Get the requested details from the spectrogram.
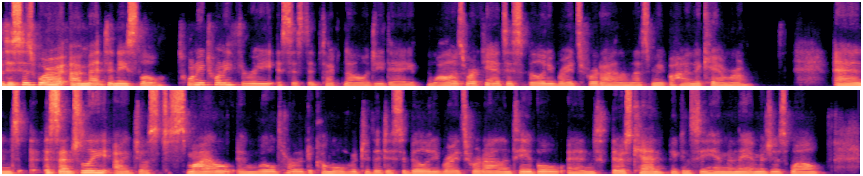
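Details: Adult woman speaking; ordinary speech.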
